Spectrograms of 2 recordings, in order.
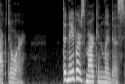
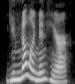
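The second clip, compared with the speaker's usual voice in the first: slow, higher sarcastic reply; 7 semitones higher than usual. A narrator's reading. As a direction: drip with teenage sarcasm. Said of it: "Sherry replied sarcastically".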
